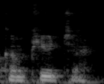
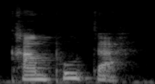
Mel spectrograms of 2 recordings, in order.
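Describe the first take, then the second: First: The word ends with an 'er' sound. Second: The word ends with an open 'ah' sound. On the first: This is the English form of the word. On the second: This is the Igbo form of the word.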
